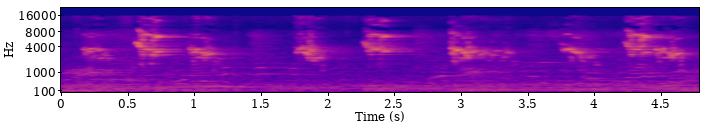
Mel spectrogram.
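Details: Pet budgerigars, described as talkers of both sexes, repeat rough, buzzy squawking notes about once per second, each a harsh descending smear, against a soft low hum.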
